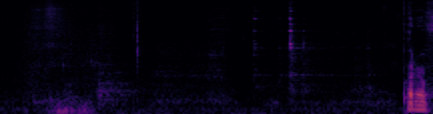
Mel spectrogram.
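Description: A wrench clicks against metal engine parts.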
